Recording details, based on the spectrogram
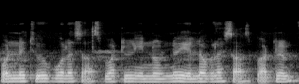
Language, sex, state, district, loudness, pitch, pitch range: Tamil, male, Tamil Nadu, Kanyakumari, -15 LUFS, 135 Hz, 135-140 Hz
